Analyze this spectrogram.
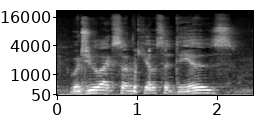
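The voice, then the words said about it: Put-on British accent. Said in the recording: “with a British accent.”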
